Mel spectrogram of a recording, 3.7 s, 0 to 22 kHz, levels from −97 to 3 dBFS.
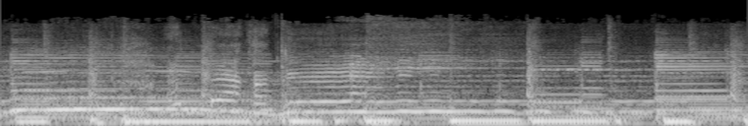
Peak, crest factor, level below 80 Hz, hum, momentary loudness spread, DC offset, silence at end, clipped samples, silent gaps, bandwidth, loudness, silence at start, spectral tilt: -4 dBFS; 10 dB; -26 dBFS; none; 3 LU; under 0.1%; 0 s; under 0.1%; none; 10.5 kHz; -14 LUFS; 0 s; -7.5 dB/octave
